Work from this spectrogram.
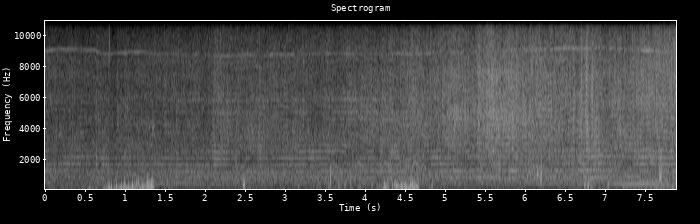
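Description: A radio-controlled model airplane with a propeller motor run at full throttle flies overhead, its buzzing drone swelling in louder passes around one and four seconds and otherwise hanging steady at a moderate distance.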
